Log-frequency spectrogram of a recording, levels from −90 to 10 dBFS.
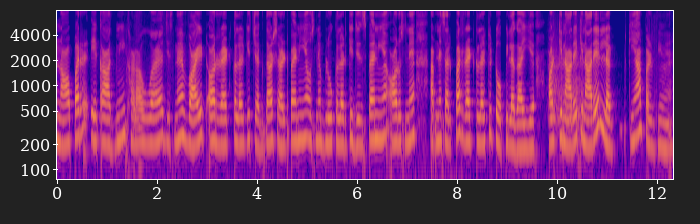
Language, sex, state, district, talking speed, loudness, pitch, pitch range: Hindi, female, Bihar, Gopalganj, 190 wpm, -25 LUFS, 210 Hz, 200-230 Hz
